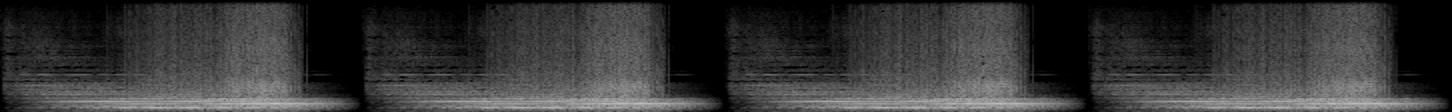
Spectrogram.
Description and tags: abduction ray
I took an extremely weird sound that I made with my mouth and distorted with reverb and stuff. This sounds like a sci-fi sound that could indicate some kind of alien ray doing something like abducting cows or teleporting/beaming.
